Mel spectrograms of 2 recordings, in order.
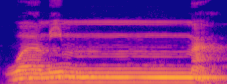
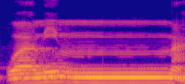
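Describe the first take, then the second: Both takes have the same delivery.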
